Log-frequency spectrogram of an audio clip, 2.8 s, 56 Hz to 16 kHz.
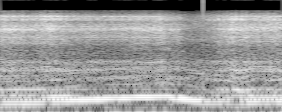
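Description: Jeep fitted with a swapped 2.0L TDI diesel engine accelerating, a steady, loud low drone that rises slightly in pitch and holds near and continuous with no talk.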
